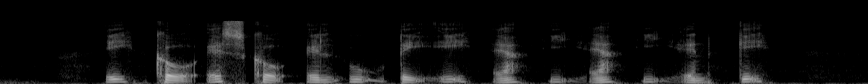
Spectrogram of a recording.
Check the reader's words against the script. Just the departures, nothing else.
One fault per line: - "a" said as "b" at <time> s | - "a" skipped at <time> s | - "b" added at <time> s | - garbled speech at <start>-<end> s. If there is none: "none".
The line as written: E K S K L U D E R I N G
- "R I" added at 5.9 s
